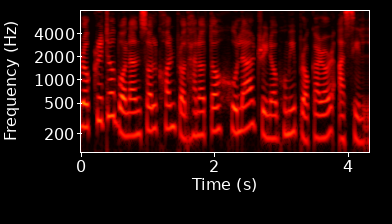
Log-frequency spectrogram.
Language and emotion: Assamese, neutral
